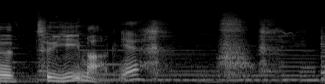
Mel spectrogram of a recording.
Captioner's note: laughs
